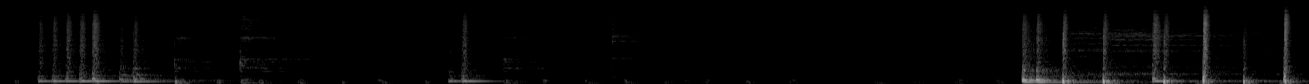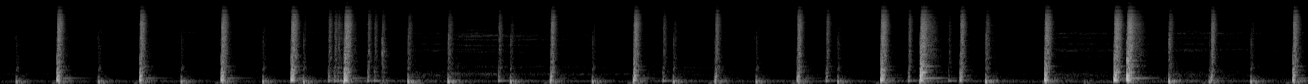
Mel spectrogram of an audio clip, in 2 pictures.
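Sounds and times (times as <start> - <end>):
snare drum: 10.2 - 26.1.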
